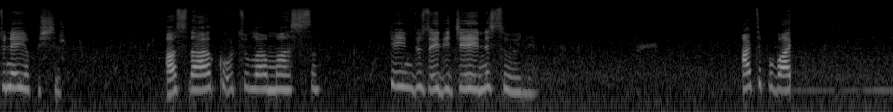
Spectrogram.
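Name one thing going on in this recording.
A young girl speaks quietly and slowly, close by.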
